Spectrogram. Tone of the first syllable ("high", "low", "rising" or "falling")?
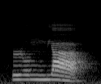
high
